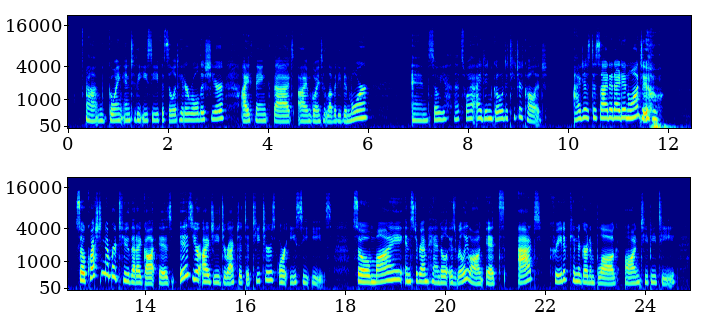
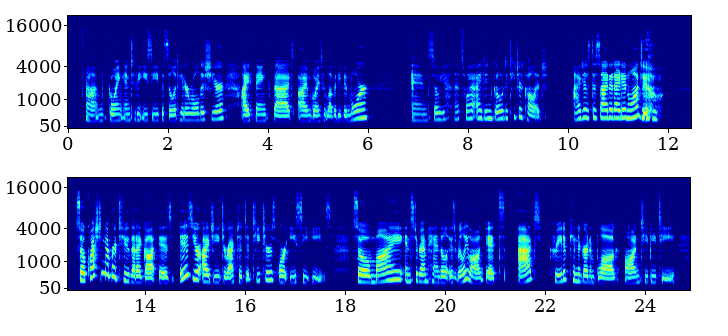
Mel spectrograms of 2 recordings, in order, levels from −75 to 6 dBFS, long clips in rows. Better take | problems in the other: first | thin; very slightly; fading below 300 Hz

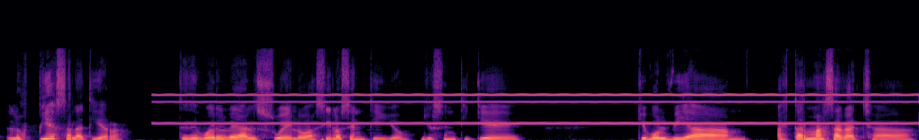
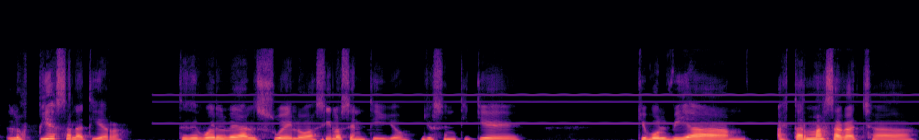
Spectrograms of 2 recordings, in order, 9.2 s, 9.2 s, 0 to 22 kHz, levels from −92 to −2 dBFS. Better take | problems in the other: second | high-pitched whine; loud; from 1.5 s on; 2.5 kHz, 6 dB below the speech; faint in the second

